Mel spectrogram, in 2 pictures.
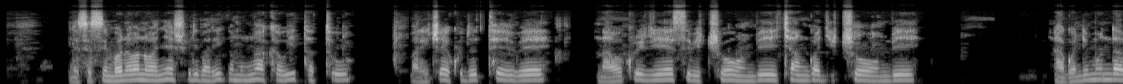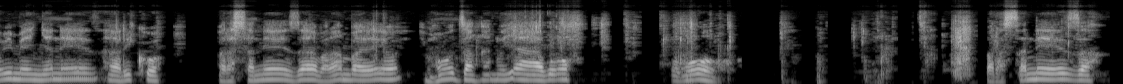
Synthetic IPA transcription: nesesiːmbonaβaːnuβaɲe̞ʃuːɾiβaɾiɡamumŋaːkʰawitʰatʰu | βaɾit͡ʃajekudutʰe̞βe̞ | naβokuɾid͡ʒijesiβit͡ʃuːmbicaːŋɡwaɟit͡ʃuːmbi | n̥haːɡo̞ndimondaβime̞ɲane̞ːzaːɾikʰo̞ | βaɾasane̞ːzaβaɾaːmbajejo̞ | imhuzaŋ̥hanojaːβo̞ | oβo | βaɾasane̞ːza

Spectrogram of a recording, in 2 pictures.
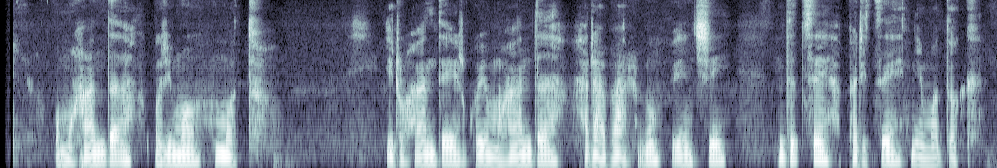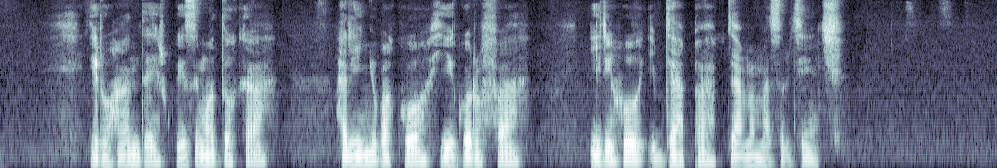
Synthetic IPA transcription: umuhaːndauɾimo̞mutʰo̥ | iɾuhaːnde̞ɾɡwaːjumuɦaːndahaɾaβaːn̥huβe̞ːnʃi | nde̞t͡se̞hapaɾit͡se̞nimo̞do̞kʰḁ | iɾuhaːnde̞ɾɡwiːzimo̞do̞kʰa̰ | haɾiːɲuβakʰo̞jiɡo̞ɾofa | iɾiho̞ʔibjaːpabjaːmamazabjiːnʃi̥

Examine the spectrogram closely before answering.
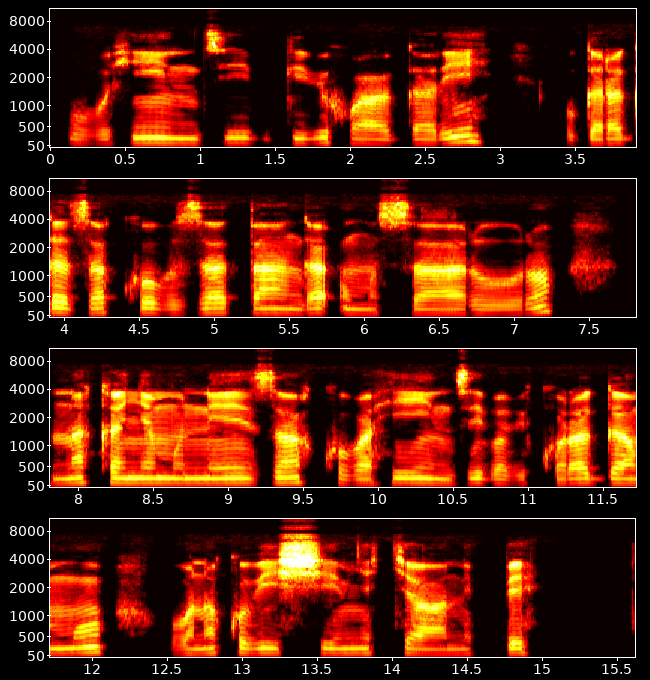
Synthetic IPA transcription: uβuhiːnzibɡiβihwaːɡaɾi | βuɡaɾaɡazakʰo̞βuzaːtaːŋɡaʔumusaɾuːɾo̞ | nakʰaɲamune̞ːzakʰuβahiːnziβaβikʰo̞ɾaɡamouβo̞nako̞βiːʃiːmɲe̞caːne̞pe

